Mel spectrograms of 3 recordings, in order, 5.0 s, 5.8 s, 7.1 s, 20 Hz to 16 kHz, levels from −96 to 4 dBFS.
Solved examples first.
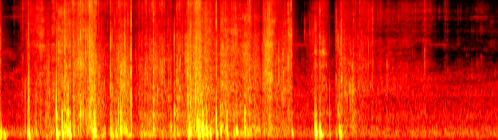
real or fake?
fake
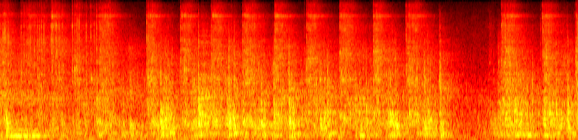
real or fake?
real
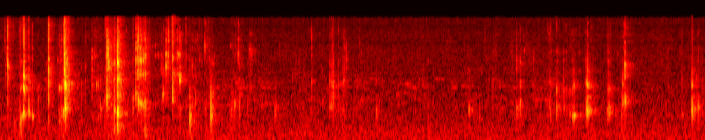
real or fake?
real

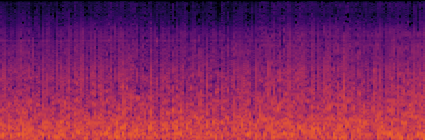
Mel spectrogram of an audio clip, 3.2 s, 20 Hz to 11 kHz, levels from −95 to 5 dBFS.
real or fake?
fake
